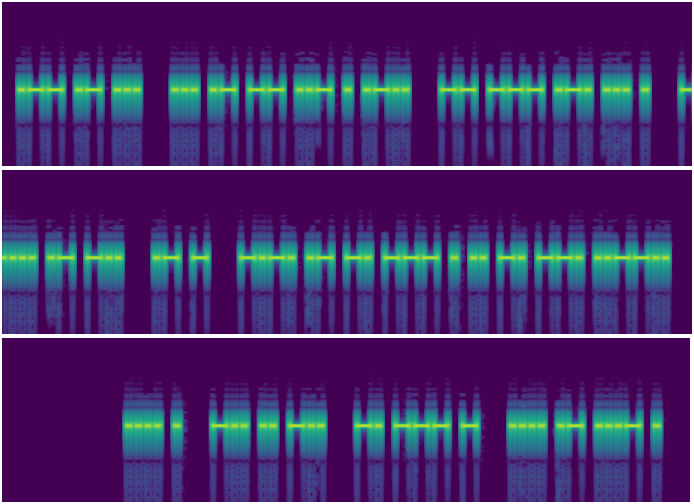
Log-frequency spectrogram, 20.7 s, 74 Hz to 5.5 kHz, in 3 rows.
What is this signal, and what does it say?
Morse code, heard as a keyed tone, about 25 wpm, 550 Hz. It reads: WAS SAMUEL MORSE BAD AT CANOEING? HE DID NOT HAVE
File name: jokes / joke 1 25 0000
